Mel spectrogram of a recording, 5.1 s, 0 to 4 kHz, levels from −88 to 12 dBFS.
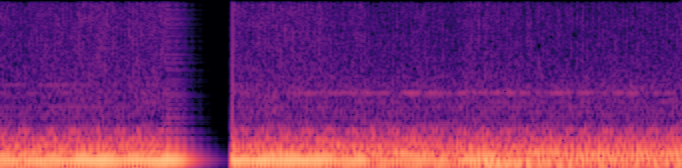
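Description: Audio carried over a narrowband call path, with nothing above 4 kHz, has a long network dropout, likely, from 1.26 to 1.76 s: the last sound is stretched into a fading buzz, about 400 ms goes missing, and timing shifts slightly. On a spectrogram this shows as a smeared, decaying band ending in a brief near-blank gap.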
